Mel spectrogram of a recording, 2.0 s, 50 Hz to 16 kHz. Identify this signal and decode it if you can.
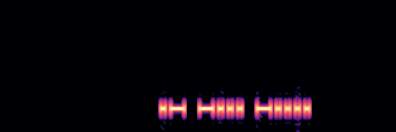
Morse code, heard as a keyed tone, about 53 wpm, 700 Hz. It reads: AB6
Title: USA Call Sign Prefixes - 50wpm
